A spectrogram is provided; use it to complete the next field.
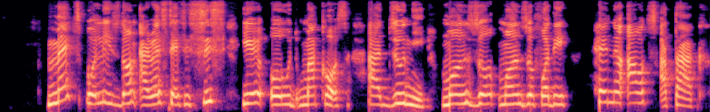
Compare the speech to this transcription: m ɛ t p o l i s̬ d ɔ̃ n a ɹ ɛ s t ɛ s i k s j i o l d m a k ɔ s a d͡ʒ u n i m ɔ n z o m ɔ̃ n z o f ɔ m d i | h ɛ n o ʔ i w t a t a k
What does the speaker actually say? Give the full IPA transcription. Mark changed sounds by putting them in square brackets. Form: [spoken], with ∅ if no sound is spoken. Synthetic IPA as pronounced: m ɛ t p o l i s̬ d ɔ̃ n a ɹ ɛ s t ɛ s i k s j i o l d m a k ɔ s a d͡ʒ u n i m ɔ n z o m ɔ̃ n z o f ɔ [∅] d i | h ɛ n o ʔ [a] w t a t a k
